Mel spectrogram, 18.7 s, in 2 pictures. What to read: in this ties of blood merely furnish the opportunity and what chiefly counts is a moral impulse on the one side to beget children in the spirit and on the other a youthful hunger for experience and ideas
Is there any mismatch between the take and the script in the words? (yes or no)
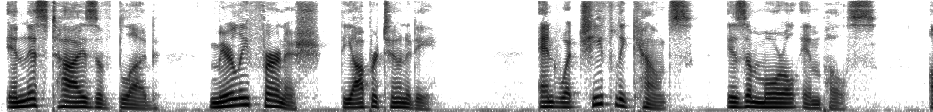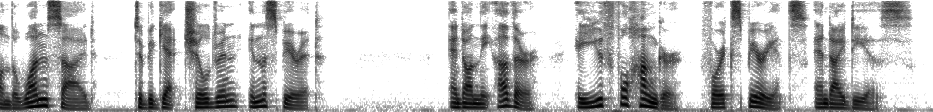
no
